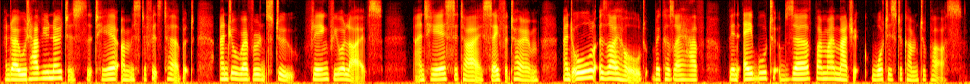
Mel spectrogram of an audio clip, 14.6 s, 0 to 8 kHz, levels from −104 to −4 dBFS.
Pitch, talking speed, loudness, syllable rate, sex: 185 Hz, 195 wpm, -19 LUFS, 5.2 syllables/s, female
